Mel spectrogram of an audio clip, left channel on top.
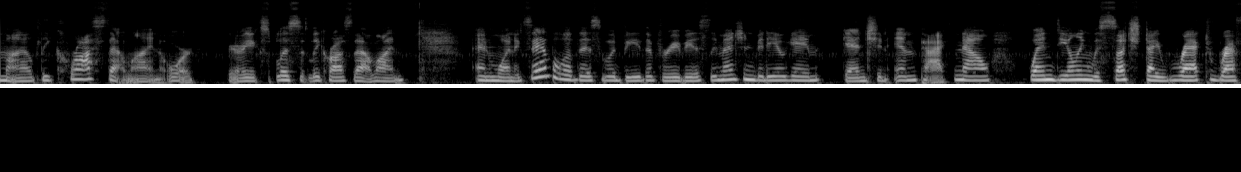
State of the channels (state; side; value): silent; right; digital silence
